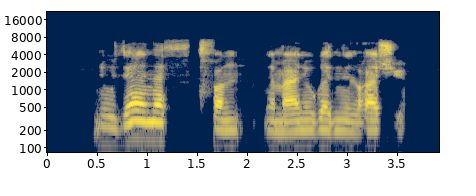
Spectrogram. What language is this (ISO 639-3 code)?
kab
